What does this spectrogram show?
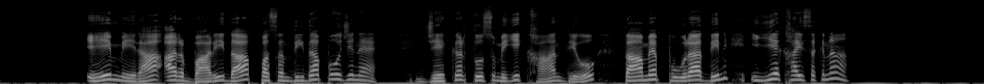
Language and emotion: Dogri, happy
